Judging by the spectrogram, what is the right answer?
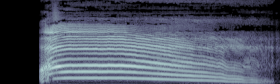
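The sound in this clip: An old man in a cave lets out a thin cry of pain. It is a single long, sustained wail that slowly sinks in pitch and fades out after about three seconds.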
